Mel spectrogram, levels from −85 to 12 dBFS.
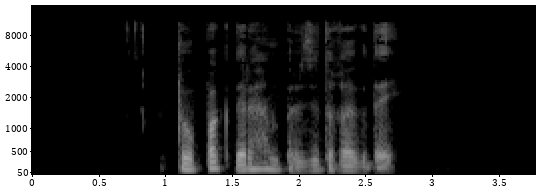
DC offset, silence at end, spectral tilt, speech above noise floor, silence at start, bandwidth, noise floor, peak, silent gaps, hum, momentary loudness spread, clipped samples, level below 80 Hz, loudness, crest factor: under 0.1%; 1.05 s; -6.5 dB/octave; over 58 dB; 1.1 s; 11.5 kHz; under -90 dBFS; -12 dBFS; none; none; 8 LU; under 0.1%; -68 dBFS; -33 LUFS; 24 dB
